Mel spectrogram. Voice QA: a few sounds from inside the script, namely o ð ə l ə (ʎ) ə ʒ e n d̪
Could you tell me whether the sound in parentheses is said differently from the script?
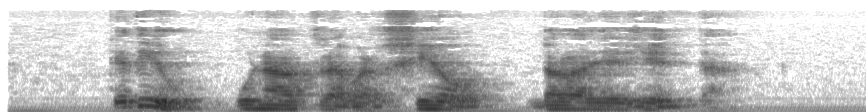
no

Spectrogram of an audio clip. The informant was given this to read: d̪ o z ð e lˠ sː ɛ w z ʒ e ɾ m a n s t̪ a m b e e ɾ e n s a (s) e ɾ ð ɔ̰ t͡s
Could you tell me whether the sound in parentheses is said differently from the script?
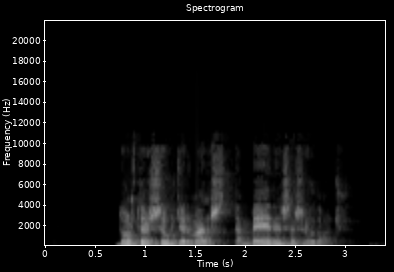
no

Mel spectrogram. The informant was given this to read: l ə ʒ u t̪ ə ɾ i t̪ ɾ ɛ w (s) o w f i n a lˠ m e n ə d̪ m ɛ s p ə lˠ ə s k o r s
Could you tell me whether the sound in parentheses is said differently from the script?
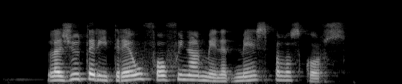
yes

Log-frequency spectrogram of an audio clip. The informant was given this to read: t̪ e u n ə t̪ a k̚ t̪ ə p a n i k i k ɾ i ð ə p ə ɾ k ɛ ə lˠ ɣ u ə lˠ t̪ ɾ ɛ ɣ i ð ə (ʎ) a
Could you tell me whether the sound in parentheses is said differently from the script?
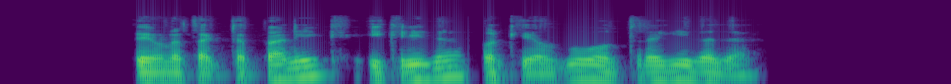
no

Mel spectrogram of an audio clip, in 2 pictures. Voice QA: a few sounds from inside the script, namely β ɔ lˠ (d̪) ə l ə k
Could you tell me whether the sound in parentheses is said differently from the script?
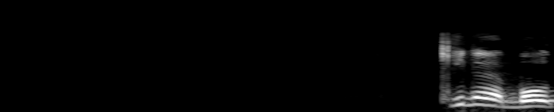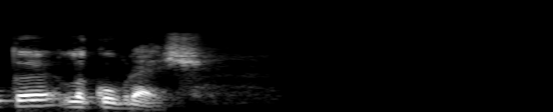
yes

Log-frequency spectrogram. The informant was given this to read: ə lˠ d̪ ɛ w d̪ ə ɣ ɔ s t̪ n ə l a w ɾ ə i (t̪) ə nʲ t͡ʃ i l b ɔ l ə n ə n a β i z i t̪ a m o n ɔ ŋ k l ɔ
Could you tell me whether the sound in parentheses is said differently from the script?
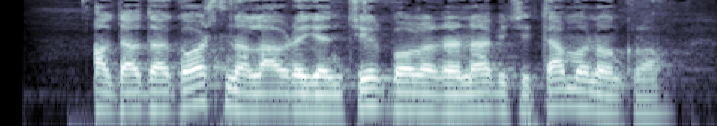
yes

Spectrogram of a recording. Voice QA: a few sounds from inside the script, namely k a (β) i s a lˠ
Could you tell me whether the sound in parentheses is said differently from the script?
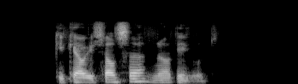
yes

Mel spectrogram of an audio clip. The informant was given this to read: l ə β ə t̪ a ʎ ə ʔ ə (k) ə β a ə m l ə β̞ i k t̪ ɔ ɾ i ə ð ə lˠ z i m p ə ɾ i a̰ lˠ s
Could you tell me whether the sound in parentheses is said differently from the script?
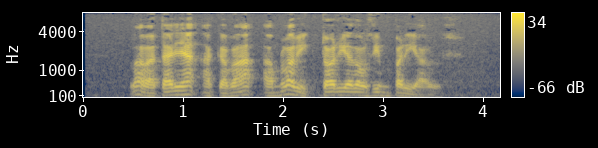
no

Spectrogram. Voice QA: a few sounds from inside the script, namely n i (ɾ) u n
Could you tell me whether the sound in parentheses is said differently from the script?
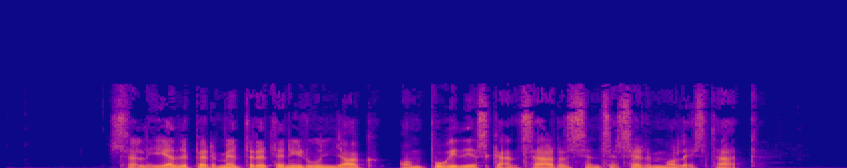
no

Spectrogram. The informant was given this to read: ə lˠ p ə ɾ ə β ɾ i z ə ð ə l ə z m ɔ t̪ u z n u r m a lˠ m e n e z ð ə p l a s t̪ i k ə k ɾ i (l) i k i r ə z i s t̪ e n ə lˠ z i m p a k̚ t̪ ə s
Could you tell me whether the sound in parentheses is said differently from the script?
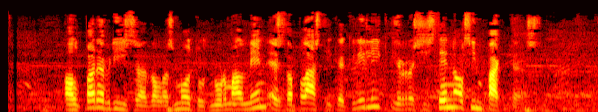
no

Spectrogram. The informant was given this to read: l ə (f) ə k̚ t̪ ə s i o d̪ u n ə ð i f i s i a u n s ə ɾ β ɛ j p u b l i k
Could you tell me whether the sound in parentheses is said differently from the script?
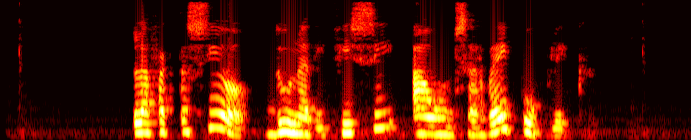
no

